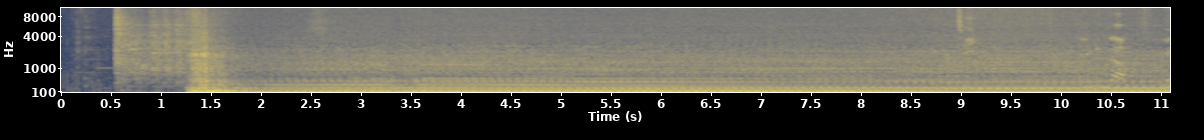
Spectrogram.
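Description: An 8-cylinder Hemi car engine cranks briefly, catches and fires up, then settles into a loud, steady rumbling idle close by with slight revving.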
